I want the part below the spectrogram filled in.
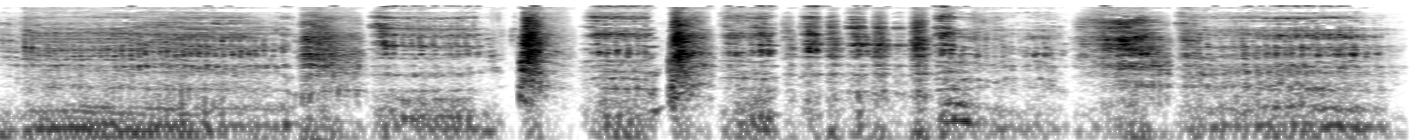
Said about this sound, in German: Das eben gehörte Affengebrüll durch den Harmonizer geschickt klingt dann so.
